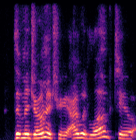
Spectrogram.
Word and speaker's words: Madrona: Uh, Madrona.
